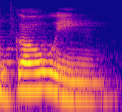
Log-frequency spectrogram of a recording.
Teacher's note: You may have noticed that the vowel in the English ing ending sounds more like E. So for example, going, it's not going.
